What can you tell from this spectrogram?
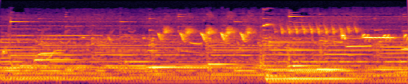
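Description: Birdsong: a run of quick, high chirps repeats in a short rhythmic series, then returns more faintly, set over a steady, sustained tonal hum in the background.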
